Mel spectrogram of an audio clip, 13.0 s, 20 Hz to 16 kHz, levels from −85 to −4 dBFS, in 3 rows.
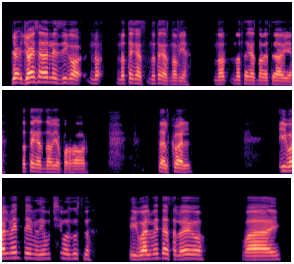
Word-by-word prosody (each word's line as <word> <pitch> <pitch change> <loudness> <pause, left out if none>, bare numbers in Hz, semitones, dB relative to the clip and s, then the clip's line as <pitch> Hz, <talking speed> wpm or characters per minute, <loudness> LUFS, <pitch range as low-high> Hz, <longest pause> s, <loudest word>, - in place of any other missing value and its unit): Yo 190 0 +5
yo 190 +1 +8
a 215 - +9
esa 215 0 +2
edad 210 0 +7
les 195 -4 -2
digo, 185 -1 +1
no 165 0 -5 0.2
no 165 - -3
tengas 170 -4 0
no 160 -2 -8
tengas 150 -5 -1
novia. 135 -4 -5 0.3
No 150 +2 -2
no 155 -2 -4
tengas 150 -2 -2
novia 145 -1 -1
todavía. 130 -3 -1 0.2
No 155 - -5
tengas 150 -4 +1
novia, 140 -2 -2
por 135 0 -4
favor. 125 -1 -4 1.0
Tal 140 -3 +1
cual. 145 -3 +2 1.3
Igualmente, 210 +3 +2
me 185 - -10
dio 185 +1 -7
muchísimo 195 0 -10
gusto. 190 -2 -10 0.6
Igualmente, 180 +5 +1
hasta 185 -2 0
luego. 180 0 0 0.5
Bye. 155 +2 +4
165 Hz, 155 wpm, -24 LUFS, 145-190 Hz, 1.3 s, a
